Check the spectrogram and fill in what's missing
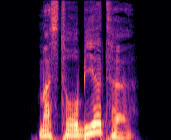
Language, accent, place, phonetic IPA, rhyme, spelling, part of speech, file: German, Germany, Berlin, [mastʊʁˈbiːɐ̯tə], -iːɐ̯tə, masturbierte, verb, De-masturbierte.ogg
- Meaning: inflection of masturbieren: 1. first/third-person singular preterite 2. first/third-person singular subjunctive II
